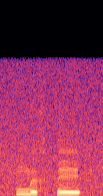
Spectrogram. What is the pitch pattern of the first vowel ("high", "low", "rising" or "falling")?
high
